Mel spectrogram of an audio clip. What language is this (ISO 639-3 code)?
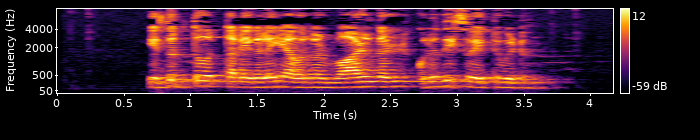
tam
